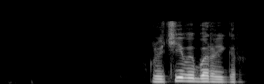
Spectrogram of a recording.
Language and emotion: Russian, neutral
